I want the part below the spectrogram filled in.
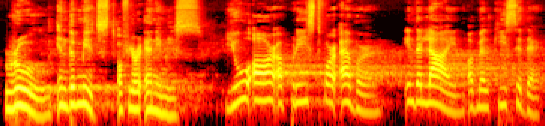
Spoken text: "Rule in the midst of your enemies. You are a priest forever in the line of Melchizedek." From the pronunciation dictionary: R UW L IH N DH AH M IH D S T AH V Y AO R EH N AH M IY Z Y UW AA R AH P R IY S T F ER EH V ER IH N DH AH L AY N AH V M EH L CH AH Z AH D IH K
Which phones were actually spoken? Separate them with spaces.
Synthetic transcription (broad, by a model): R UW L IH N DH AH M IH D S T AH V Y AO R EH N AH M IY S Y UW AA R AH P R IY S T F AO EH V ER IH N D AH L AY N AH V M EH L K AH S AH D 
